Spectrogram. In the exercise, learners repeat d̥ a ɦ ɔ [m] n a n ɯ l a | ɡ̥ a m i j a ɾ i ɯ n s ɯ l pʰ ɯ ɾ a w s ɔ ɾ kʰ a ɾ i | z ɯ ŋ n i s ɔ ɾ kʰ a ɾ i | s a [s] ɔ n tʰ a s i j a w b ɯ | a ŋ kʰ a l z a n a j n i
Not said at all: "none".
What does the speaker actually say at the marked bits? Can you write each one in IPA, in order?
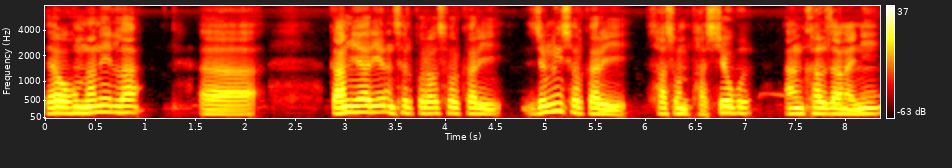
m, s

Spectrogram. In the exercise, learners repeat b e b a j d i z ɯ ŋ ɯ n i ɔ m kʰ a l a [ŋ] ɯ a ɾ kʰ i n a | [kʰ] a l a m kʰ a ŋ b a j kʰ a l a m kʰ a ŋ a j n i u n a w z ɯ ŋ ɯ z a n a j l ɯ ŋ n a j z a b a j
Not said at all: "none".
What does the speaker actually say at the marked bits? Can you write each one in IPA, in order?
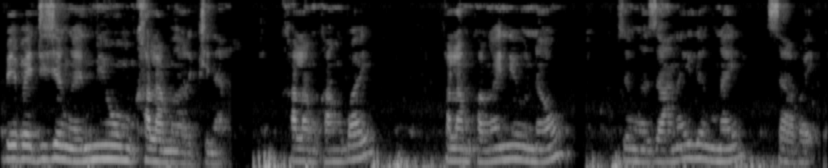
m, kʰ

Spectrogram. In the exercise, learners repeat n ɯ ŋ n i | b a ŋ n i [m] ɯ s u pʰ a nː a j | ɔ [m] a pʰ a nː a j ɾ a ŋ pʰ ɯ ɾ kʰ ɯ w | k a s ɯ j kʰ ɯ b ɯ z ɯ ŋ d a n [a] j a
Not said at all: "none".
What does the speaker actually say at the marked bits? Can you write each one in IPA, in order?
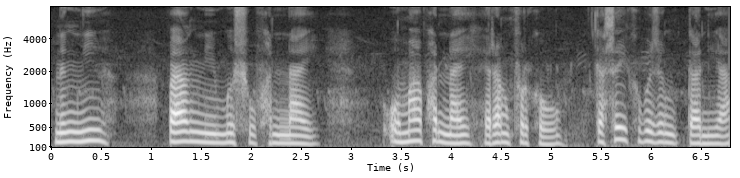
m, m, i

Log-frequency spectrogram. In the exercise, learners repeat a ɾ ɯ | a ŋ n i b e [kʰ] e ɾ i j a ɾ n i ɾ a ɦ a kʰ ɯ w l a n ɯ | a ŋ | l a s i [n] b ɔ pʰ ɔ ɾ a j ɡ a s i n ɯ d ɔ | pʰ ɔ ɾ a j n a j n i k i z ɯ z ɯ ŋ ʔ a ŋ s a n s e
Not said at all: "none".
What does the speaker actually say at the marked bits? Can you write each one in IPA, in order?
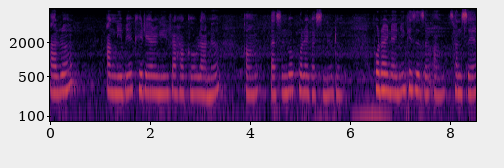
kʰ, n

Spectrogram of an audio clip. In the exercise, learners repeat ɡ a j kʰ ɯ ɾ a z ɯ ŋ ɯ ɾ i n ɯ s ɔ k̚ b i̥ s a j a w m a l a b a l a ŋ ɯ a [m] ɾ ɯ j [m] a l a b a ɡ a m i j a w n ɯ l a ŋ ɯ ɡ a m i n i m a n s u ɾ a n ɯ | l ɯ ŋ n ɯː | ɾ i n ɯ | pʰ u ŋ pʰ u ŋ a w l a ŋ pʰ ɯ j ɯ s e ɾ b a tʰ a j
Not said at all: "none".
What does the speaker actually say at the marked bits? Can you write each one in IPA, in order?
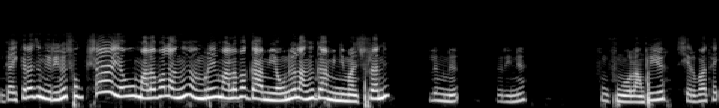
m, m

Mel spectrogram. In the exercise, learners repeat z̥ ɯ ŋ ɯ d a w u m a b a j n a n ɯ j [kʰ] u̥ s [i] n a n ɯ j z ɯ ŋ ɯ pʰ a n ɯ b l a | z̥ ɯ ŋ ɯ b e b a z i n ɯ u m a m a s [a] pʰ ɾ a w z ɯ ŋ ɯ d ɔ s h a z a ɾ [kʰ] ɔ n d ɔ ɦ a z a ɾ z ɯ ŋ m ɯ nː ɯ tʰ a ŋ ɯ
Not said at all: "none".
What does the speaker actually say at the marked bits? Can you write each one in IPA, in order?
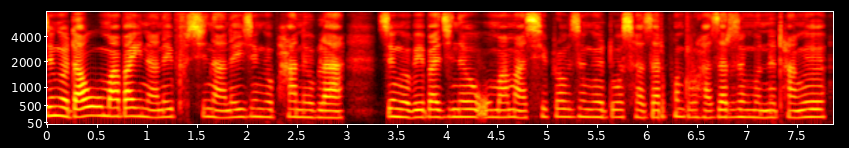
pʰ, i, i, pʰ

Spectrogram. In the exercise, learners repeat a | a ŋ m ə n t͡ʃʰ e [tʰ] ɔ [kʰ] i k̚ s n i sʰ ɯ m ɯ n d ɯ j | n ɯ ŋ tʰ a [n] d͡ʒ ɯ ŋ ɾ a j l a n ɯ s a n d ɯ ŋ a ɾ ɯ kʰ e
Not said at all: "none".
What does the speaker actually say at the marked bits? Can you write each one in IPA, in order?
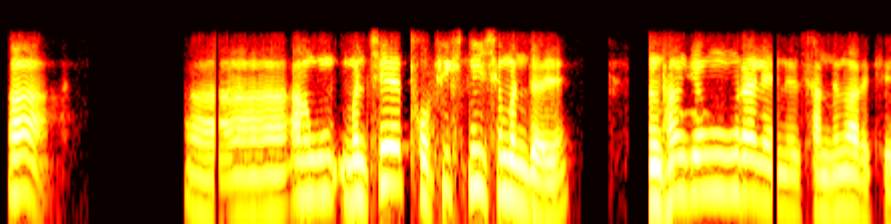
tʰ, pʰ, ŋ

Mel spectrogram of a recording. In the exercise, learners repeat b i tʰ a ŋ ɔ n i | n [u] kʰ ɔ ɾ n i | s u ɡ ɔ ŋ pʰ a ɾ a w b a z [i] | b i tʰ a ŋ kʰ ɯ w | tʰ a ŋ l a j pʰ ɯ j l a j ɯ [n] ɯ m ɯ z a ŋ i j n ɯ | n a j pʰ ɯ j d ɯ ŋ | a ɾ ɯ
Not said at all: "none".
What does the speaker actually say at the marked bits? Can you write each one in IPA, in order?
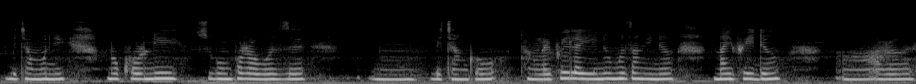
ɔ, e, n

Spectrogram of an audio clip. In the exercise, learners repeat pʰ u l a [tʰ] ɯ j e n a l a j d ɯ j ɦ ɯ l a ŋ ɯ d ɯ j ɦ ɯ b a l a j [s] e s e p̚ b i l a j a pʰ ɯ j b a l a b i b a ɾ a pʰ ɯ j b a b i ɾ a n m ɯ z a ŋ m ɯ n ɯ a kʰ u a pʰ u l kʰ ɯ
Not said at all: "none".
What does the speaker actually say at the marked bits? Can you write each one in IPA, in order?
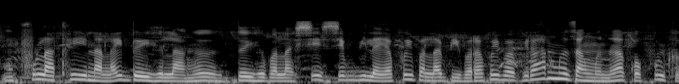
tʰ, s

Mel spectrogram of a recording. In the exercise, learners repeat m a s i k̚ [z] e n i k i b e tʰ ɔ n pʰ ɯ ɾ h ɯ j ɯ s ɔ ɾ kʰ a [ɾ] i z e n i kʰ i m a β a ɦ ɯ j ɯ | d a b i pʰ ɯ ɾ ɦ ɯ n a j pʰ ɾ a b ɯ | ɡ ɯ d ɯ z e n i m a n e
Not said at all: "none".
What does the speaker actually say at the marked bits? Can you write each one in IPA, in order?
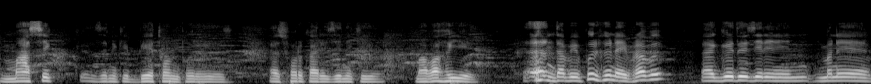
z, ɾ

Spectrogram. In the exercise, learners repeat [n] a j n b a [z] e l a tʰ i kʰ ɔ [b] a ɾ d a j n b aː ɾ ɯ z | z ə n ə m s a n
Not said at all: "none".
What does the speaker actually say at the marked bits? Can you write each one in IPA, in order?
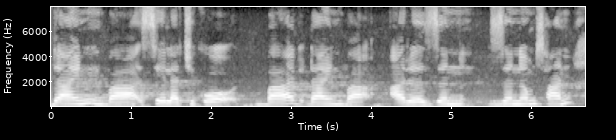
d, s, b

